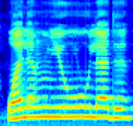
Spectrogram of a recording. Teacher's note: وَلَمْ يُولَدْ، میم ساکن کے بعد یا کا حرف دوبارہ آ گیا، اظہار شفوی کیا جائے گا، غنہ نہیں کیا جائے گا بلکہ بہت کلیئرلی میم کی آواز کو پڑھ کے اگلا جو حرف ہے اس کو اٹھایا جائے گا۔ یولد، واو پر جزم کا نشان ہے اور یا پر پیش ہے، تو جب بھی واو جو ہے وہ ساکن ہو اور اس سے پہلے والے حرف پر پیش ہو تو ایسے کو واو مدہ کہا جاتا ہے۔ · آگے دیکھیں تو دال پر جزم کا نشان ہے اور دال پر جب بھی سکون کا نشان آئے گا تو آپ نے اس دال کو ہلا کے پڑھنا ہے، قلقلہ کو فالو کرنا ہے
